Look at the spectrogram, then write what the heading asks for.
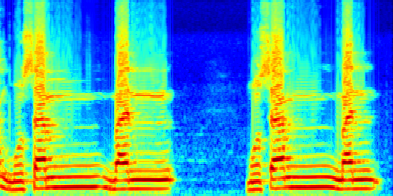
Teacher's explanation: کیونکہ میم مشدد ہے اس لیے اس میں غنہ ہوگا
